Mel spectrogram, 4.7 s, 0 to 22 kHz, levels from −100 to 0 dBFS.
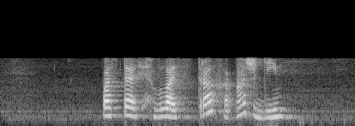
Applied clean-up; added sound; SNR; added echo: none; none; none; none.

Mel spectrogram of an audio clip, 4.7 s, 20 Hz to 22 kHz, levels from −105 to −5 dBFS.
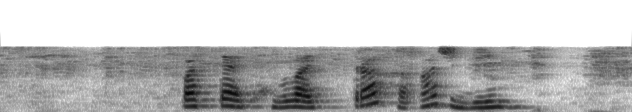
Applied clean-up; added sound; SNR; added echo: classical method log-MMSE.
